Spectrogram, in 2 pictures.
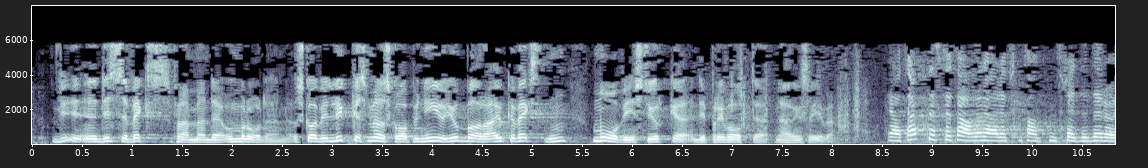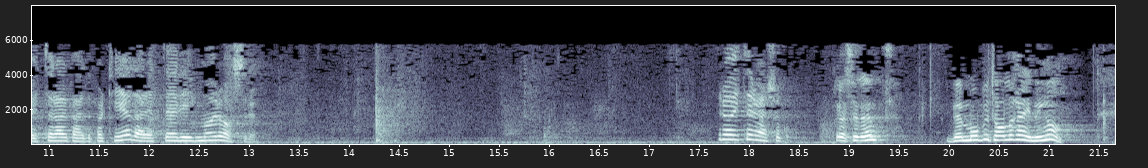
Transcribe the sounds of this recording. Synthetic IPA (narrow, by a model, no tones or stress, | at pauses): d̪ɪsːəʋɛkst̪fɾɛmːənd̪əʔʊmɾoːd̪ənskɑlʋɪlʏkːəsmɛːoskɑːpənyːɔjɔbɑːɾəɑʉkʊʋɛkst̪n̩ | moːʋɪst̪ʏɾkə̰d̪ɛpʰɾɪʋɑːt̪ə̰næːɾɪŋslḭːʋə̰ | jɑːt̪ʰɑkːnɛst̪ət̪ʰɑːləɾæɾɾɛpɾə̥sn̩t̪ʰɑnt̪nfɾɛd̪ɾɪd̪əɾɔʏt̪əɾɑɾbæɪd̪əpɑʈʰiːəd̪æɾɛt̪ːəɾɪɡmɔɾoːsɾʉ | ɾɔʏt̪əɾʋɑʂəɡupʰɾɛsɪd̪ɛnt̪ | ʋɛmmɔbət̪ʰɑːləʁæɪnɪŋɑ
